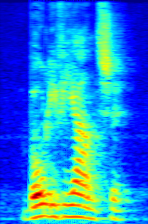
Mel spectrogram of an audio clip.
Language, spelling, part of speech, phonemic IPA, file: Dutch, Boliviaanse, noun / adjective, /ˌboliviˈjaːnsə/, Nl-Boliviaanse.ogg
- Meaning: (adjective) inflection of Boliviaans: 1. masculine/feminine singular attributive 2. definite neuter singular attributive 3. plural attributive; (noun) Bolivian woman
